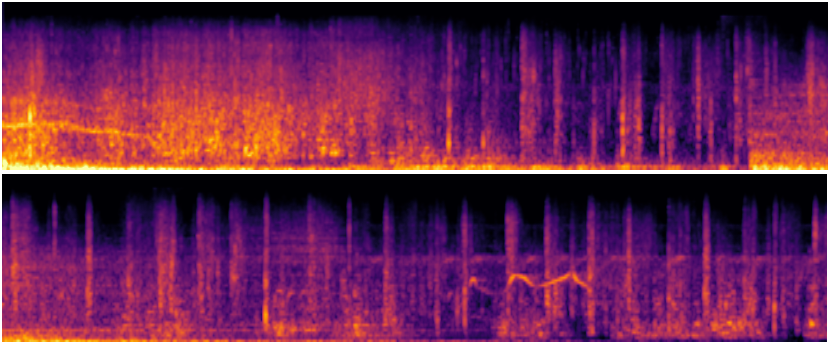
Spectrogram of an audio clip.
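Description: Footsteps thud quickly on soft sand.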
